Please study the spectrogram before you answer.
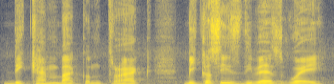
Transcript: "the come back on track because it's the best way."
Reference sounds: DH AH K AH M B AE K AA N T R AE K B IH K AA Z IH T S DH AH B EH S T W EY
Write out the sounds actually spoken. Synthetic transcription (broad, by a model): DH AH K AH M B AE K AA N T R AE K B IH K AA S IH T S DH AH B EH S T W EY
